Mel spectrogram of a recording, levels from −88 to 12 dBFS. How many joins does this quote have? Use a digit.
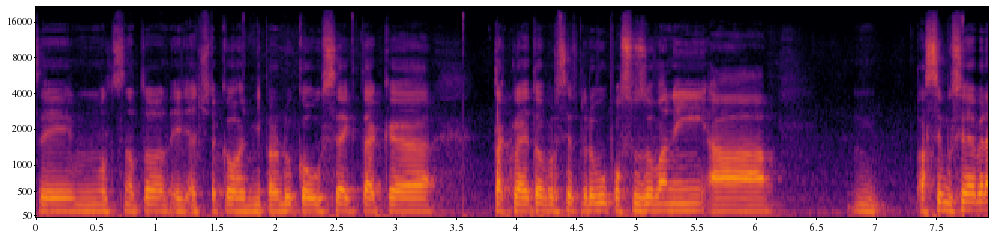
3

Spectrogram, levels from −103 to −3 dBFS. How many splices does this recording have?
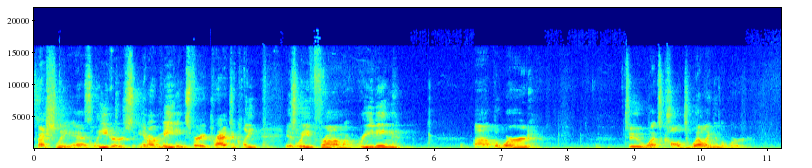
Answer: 1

